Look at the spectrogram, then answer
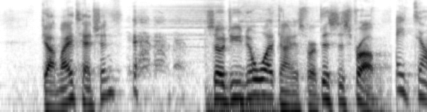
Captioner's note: chuckles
